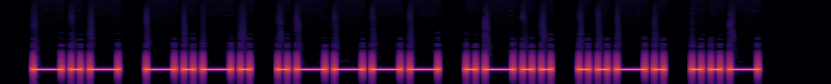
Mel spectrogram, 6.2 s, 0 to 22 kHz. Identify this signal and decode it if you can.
Morse code, heard as a keyed tone, about 17 wpm, 700 Hz. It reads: KC1LFU
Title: USA Call Signs Repeated 2x 17wpm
